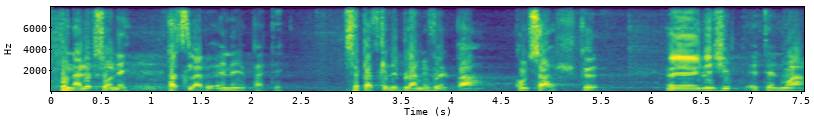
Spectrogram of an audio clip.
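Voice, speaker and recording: Over noticeable background noise, a man with an eastern Congolese accent speaks at a medium pitch and a moderate pace, his intonation fairly even and broken by long, frequent pauses. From DR Congo. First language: Kihunde (speaking French). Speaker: conference speaker. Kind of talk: Q&A discussion.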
